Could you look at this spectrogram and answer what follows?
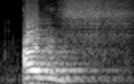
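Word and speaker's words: ألف: আলিফ, জোরে বলেন আমার সাথে, লাউডলি জোরে বলতে হবে আপনাদেরকে। আলিফ, দেখেন আলিফ, শেষে এই যে ফা, মানে একটা সফট বাতাস বের হচ্ছে।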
